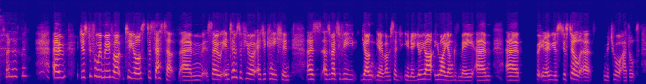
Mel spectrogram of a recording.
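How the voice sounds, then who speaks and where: A woman with a British accent talks at a fairly quick pace in a fairly high pitch with very wide pitch swings, in a dry, close sound with no echo and a quiet background. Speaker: interviewer. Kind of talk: interview. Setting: video call.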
